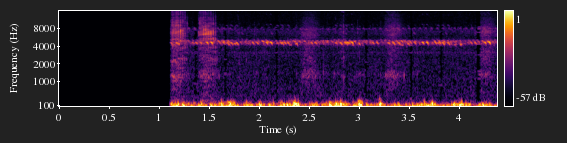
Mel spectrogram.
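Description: Silence for about a second, then crickets trilling steadily outdoors over a louder, uneven low rumble on the microphone.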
